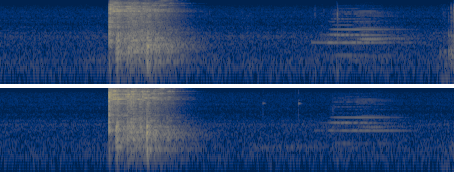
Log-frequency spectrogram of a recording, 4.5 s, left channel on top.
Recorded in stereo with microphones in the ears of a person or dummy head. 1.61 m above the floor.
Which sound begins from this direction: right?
Breaking glass, at 1.1 s.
